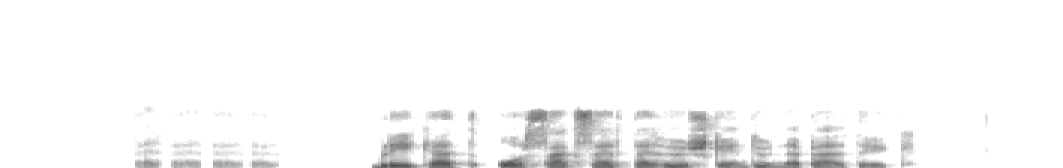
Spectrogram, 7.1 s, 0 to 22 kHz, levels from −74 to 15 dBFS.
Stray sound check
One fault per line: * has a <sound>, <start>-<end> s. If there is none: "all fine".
* has a laugh, 0.9-1.9 s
